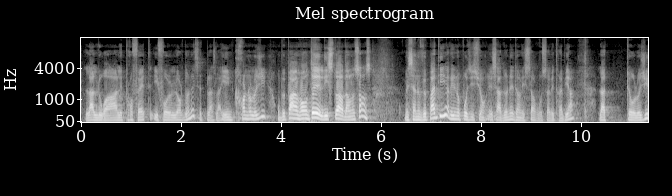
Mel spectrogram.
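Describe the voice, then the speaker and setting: A man's voice: lowish voice, vocal fry, warm tone. A middle-aged man with a Romanian accent, earnestly discussing a Bible lesson and pressing hard on key points. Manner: earnest, rising to emphatic stress. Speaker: panelist in a Bible study discussion.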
